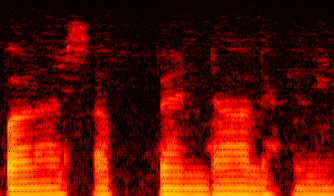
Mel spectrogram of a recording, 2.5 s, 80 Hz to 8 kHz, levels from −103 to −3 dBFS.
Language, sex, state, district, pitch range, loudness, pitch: Hindi, male, Bihar, Supaul, 100-105 Hz, -42 LUFS, 100 Hz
